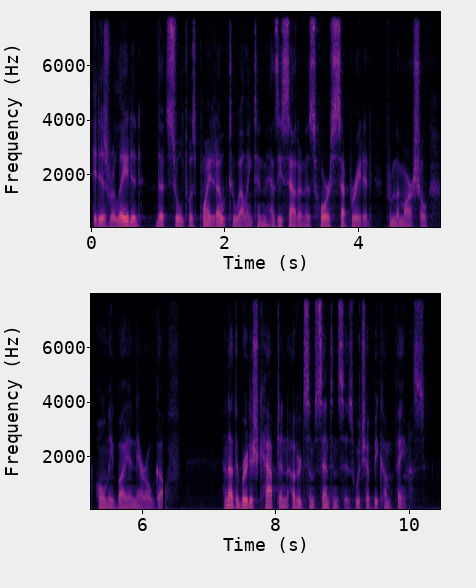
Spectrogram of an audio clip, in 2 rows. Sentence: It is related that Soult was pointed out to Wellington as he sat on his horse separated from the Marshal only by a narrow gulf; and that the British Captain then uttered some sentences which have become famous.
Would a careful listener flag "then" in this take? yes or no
yes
